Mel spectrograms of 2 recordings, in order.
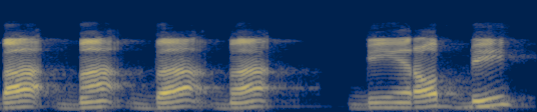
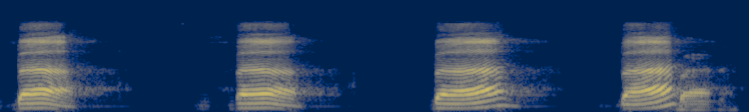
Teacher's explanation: berarti huruf itu salah karena masuk di rongga hidung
